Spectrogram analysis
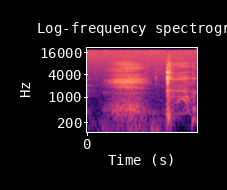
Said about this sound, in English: Damn, I hit that vape pretty deep. Now I'm coughing, too.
